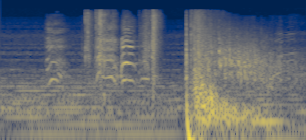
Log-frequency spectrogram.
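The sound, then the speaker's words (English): A single loud shotgun blast in a radio drama, a sharp boom whose noisy tail dies away over about a second, preceded by a frantic crying voice. “He shoots Catherine.”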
